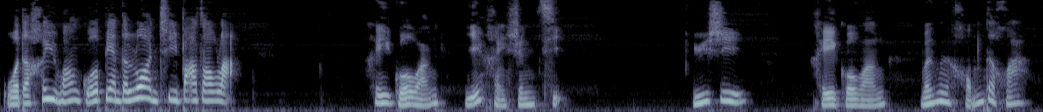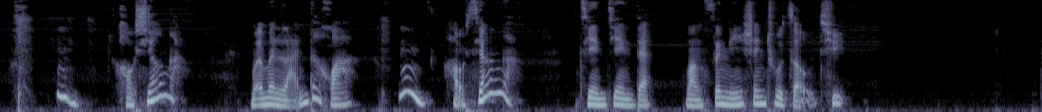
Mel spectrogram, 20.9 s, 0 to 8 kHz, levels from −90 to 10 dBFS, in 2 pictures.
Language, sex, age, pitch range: Chinese, male, 20-39, 125-200 Hz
